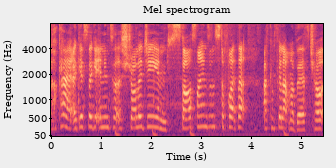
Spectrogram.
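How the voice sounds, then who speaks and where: A woman talks at a fairly quick pace with a high pitch. Faint music sits in the background. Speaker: vlogger. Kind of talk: casual vlog chat. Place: home room.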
